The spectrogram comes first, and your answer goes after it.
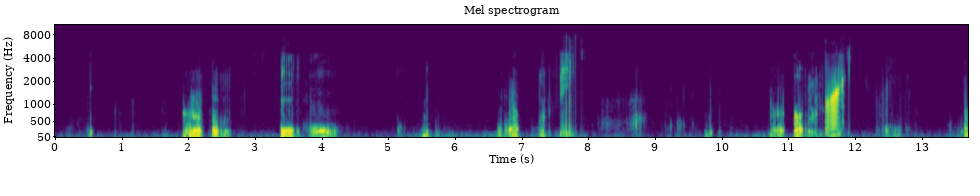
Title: extreamy empty loud deep stomach growls part 2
